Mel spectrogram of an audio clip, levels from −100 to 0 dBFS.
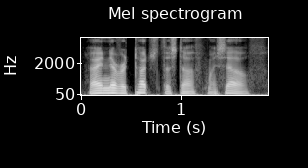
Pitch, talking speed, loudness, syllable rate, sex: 105 Hz, 190 wpm, -20 LUFS, 4.8 syllables/s, male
